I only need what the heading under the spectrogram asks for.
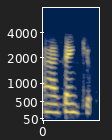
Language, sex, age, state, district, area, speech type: Kannada, female, 18-30, Karnataka, Kodagu, rural, conversation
